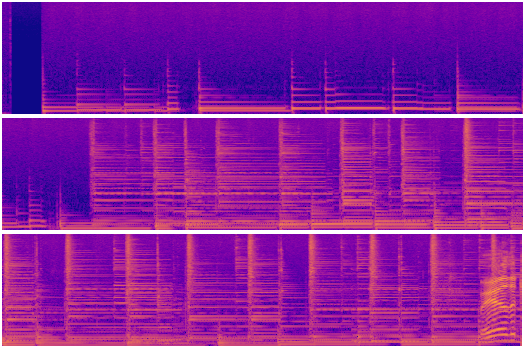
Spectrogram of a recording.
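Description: A folk song plays, opening with a soft, sparse instrumental intro before a fuller band with bright strummed and struck notes comes in and carries on steadily at moderate loudness.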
